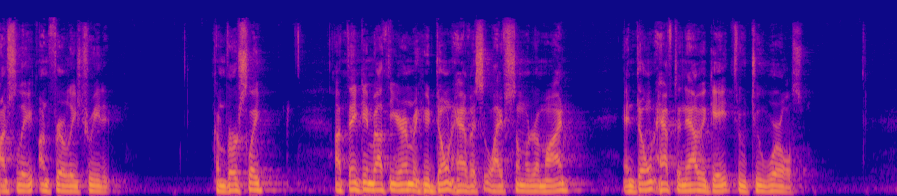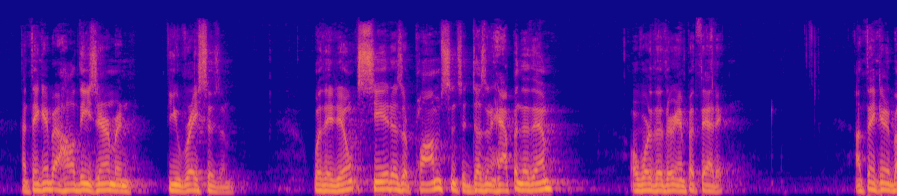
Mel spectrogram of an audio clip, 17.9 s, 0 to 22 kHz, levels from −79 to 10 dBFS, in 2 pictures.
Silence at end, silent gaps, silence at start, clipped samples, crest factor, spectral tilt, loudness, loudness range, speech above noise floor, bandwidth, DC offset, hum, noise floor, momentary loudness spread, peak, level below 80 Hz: 0 s; none; 0 s; under 0.1%; 14 dB; -5.5 dB/octave; -16 LUFS; 4 LU; 40 dB; 15 kHz; under 0.1%; none; -55 dBFS; 10 LU; -2 dBFS; -46 dBFS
